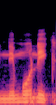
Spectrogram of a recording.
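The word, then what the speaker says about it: mnemonic: और यहां पर क्या हो जाता है?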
